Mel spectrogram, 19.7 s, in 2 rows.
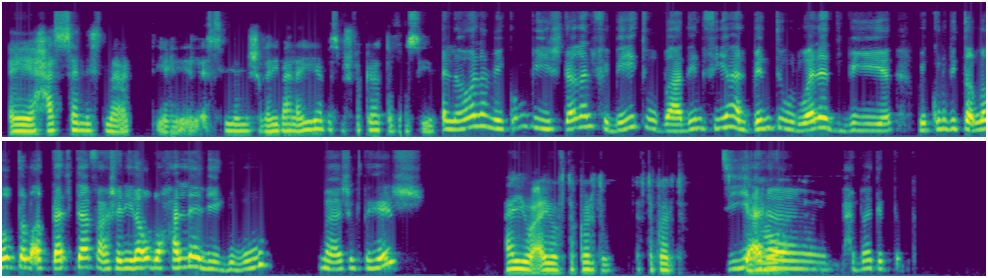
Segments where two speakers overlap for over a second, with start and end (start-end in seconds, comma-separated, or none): none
